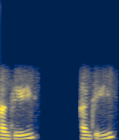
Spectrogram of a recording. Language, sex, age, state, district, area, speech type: Punjabi, female, 30-45, Punjab, Patiala, rural, conversation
